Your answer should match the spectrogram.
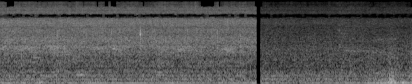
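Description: Onions sizzling in butter in a frying pan while making Newfoundland dressing with savory for turkey, a steady loud hiss throughout, briefly interrupted by a cut midway.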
